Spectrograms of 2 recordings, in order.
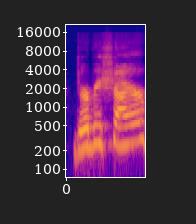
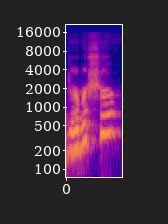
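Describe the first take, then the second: First: It is said with an American pronunciation. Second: It is said with an attempted British pronunciation. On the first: "I know Americans would say Derbysh, Derbyshire, but I don't think that's correct" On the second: "that may be wrong too"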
